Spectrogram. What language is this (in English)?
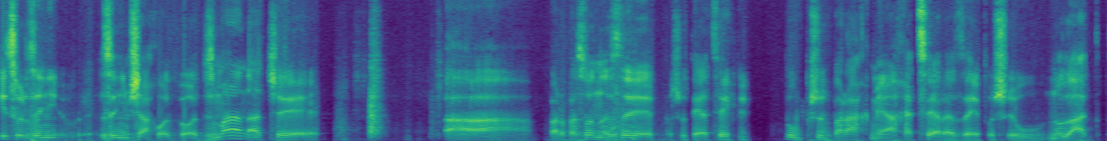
Hebrew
